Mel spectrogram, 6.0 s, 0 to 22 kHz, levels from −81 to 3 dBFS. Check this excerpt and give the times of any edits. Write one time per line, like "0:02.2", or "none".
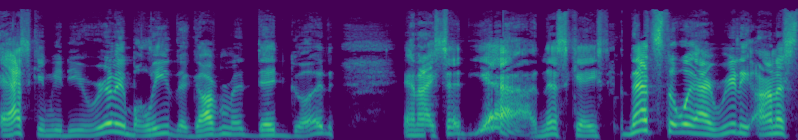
0:04.5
